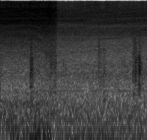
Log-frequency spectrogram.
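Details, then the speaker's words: Screw just pulled from a tire's tread puncture: sharp hiss of air escaping through the hole, dropping off after the first second, with faint handling noises — tire air leak from puncture, to be plugged with a string plug. "There's the hole. You can hear the air coming out. That's the screw out."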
